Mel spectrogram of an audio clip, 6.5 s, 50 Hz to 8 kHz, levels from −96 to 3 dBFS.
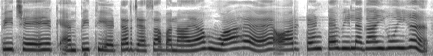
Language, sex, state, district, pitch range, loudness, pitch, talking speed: Hindi, female, Jharkhand, Garhwa, 290-350 Hz, -14 LUFS, 315 Hz, 130 wpm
